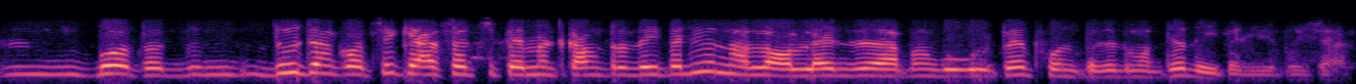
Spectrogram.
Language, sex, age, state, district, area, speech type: Odia, male, 30-45, Odisha, Bhadrak, rural, conversation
